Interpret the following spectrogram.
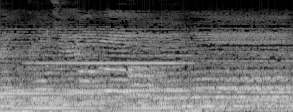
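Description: A male singer's solo vocal performance over a musical accompaniment, a slow piece sung in long held notes, heard from the audience seats of a hall.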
